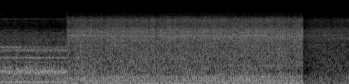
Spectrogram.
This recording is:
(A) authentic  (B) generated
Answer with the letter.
B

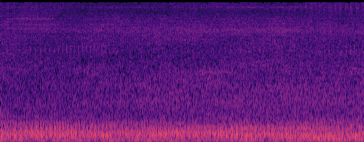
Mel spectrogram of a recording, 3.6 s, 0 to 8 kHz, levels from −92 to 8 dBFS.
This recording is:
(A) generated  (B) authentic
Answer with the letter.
A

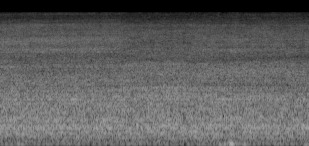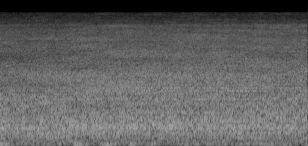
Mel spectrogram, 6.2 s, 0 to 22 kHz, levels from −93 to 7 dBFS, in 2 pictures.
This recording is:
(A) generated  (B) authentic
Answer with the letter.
B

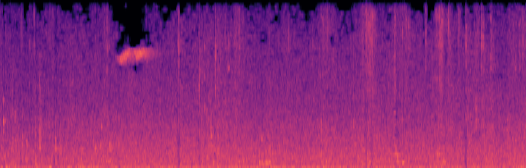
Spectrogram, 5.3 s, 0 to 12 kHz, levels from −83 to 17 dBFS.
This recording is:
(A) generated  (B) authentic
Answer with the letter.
B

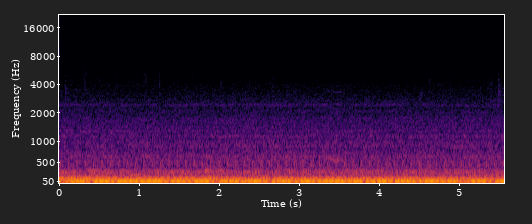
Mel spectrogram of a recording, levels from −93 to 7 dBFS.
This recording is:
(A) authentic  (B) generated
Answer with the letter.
A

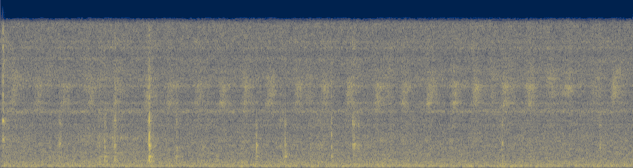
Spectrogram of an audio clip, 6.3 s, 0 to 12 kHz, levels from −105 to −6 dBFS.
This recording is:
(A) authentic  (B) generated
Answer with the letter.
B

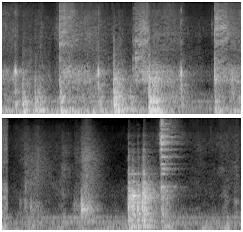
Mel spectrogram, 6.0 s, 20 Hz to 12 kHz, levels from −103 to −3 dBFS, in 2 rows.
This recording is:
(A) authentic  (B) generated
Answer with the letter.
A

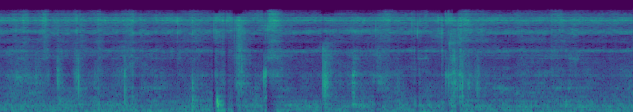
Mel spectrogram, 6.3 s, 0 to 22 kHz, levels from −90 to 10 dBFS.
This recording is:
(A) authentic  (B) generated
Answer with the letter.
B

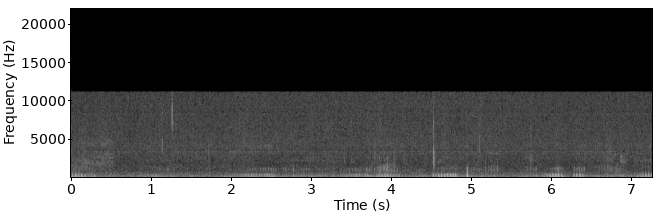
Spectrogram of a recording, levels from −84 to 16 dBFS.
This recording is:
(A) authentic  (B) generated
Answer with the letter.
B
